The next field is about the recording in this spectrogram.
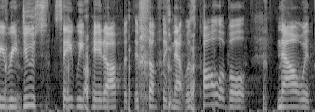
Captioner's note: laughing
